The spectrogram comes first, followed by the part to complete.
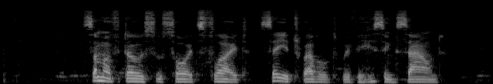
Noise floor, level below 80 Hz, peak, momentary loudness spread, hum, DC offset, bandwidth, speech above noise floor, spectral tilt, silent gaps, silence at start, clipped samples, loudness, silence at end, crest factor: -62 dBFS; -70 dBFS; -14 dBFS; 9 LU; none; under 0.1%; 15.5 kHz; 31 dB; -4.5 dB/octave; none; 0.6 s; under 0.1%; -32 LUFS; 0.5 s; 20 dB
